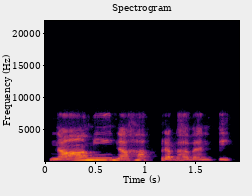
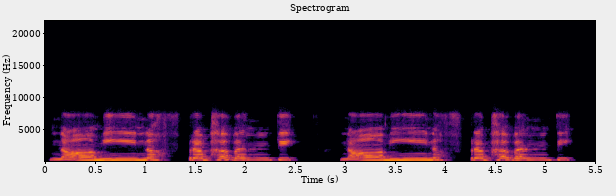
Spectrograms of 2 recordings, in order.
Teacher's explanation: So we don't pronounce the full Visarga in this case. So that is Upadmaniya.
